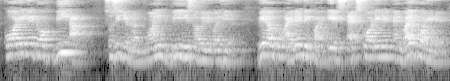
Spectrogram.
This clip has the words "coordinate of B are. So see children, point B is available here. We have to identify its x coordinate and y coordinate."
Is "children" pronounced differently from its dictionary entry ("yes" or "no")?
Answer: yes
